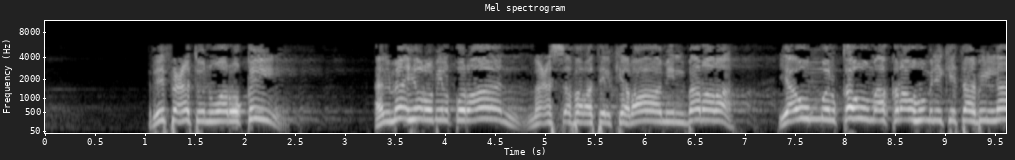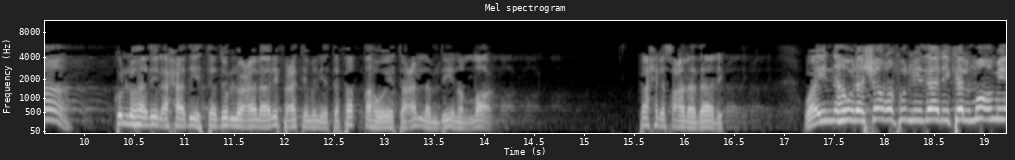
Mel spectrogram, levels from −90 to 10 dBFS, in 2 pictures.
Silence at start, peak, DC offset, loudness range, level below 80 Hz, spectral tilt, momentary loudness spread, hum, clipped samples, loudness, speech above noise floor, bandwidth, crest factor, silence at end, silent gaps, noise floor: 1.05 s; -2 dBFS; under 0.1%; 8 LU; -46 dBFS; -9 dB/octave; 10 LU; none; under 0.1%; -18 LUFS; 53 dB; 5.8 kHz; 18 dB; 0 s; none; -71 dBFS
